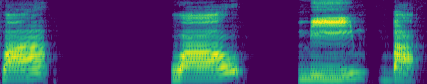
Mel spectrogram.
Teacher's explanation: फ़ा, वाव, मीम, बा labial वाले हैं, यानी इसमें हम होंठ का इस्तेमाल करते हैं। जैसे फ़ा यानी नीचे के होंठ की तरी, जब दोनों होंठ मिलाते हैं तो फ़ा होता है।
